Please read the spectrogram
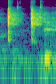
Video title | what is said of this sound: The Daily Nail: Easter Egg Nails! w/Revel Nail #diynails #dipnails #dippowdernails | Clack on your nail or tap on your nails and hear that clock that means they ready to be filed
